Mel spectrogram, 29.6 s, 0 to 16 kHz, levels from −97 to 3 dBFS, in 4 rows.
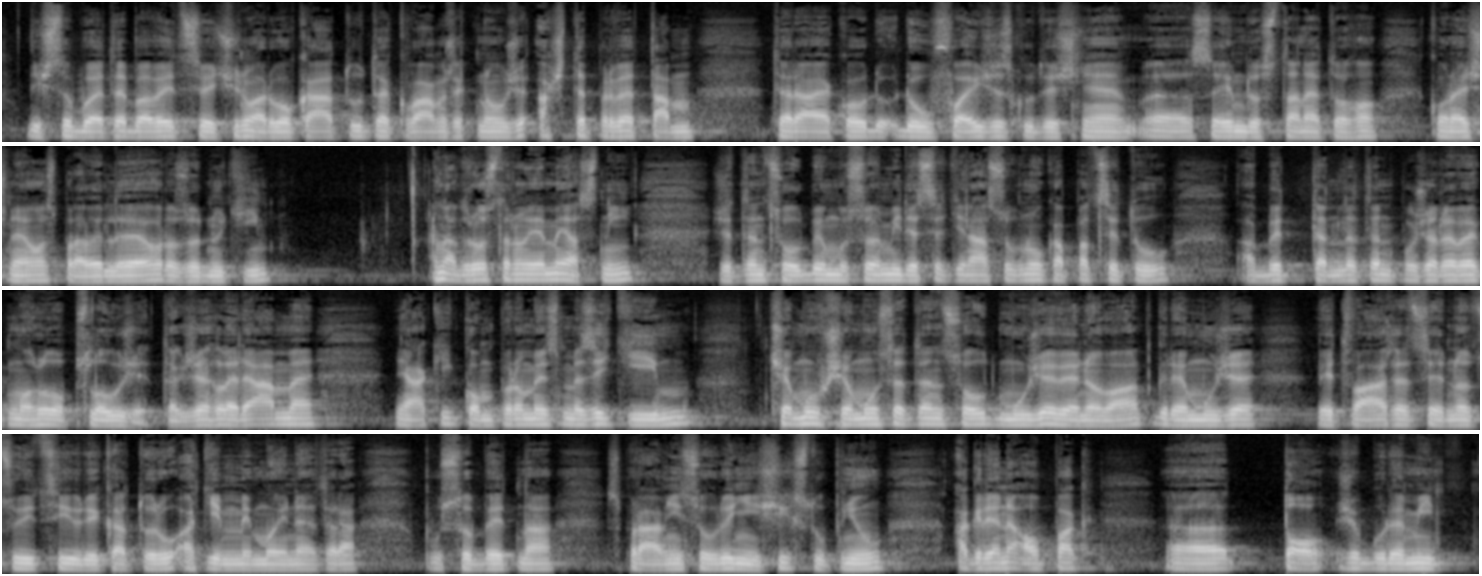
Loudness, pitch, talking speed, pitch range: -21 LUFS, 105 Hz, 165 wpm, 100-110 Hz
